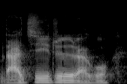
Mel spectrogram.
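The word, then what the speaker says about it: נזיר: 나실인이라는 것은 히브리어로 나지르라고 발음하는 단어인데 성별하다, 거룩하게 구별하다 이런 의미를 담고 있습니다.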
